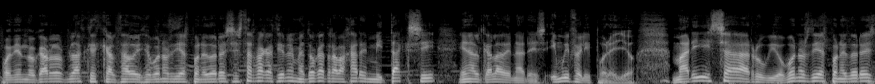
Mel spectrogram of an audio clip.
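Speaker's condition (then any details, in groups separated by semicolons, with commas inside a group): No condition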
